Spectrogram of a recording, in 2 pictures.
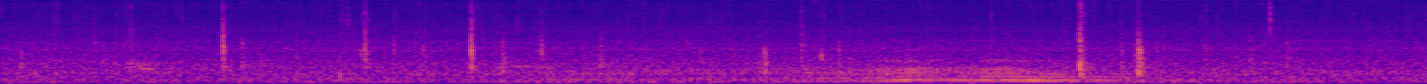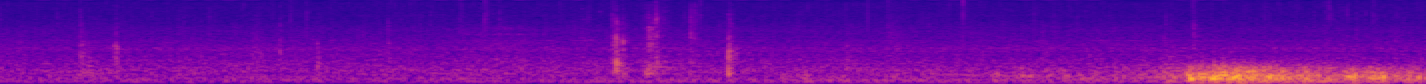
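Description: Thunder from dry lightning: a loud, low rumble breaks in about a second before the end, over scattered faint clicks.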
